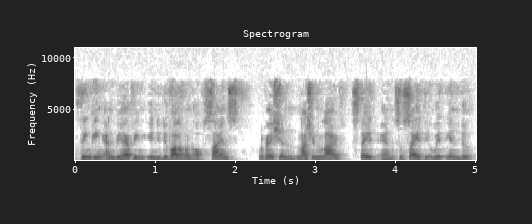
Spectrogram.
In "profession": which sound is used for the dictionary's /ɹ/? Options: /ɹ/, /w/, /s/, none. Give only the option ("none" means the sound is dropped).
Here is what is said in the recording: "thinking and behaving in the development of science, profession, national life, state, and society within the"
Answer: none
